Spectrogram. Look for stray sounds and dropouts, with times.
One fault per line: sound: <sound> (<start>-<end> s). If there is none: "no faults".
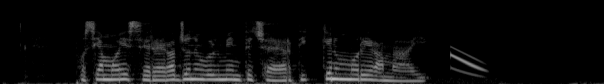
sound: chirp (4.5-4.9 s)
